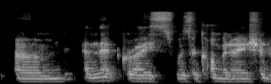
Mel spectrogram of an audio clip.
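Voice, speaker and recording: A fairly slow pace in an Australian accent. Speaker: spoken word artist and performer. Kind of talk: interview answer. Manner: hesitant, reflective.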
